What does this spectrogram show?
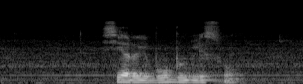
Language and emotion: Russian, neutral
